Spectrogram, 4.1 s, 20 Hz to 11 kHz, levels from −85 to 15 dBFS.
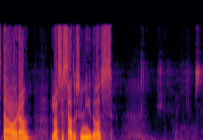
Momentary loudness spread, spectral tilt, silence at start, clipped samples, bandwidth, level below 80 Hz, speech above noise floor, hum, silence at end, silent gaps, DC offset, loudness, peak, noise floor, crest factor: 13 LU; -6 dB/octave; 0.05 s; under 0.1%; 9.4 kHz; -58 dBFS; 40 dB; none; 0.1 s; none; under 0.1%; -15 LUFS; -2 dBFS; -53 dBFS; 14 dB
